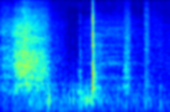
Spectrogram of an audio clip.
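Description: A metal latch clicks as a finger presses it.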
